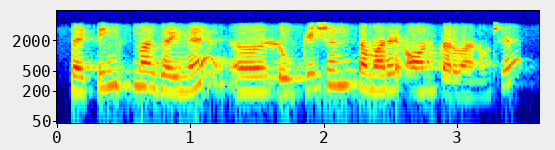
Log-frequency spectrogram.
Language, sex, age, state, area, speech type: Gujarati, female, 30-45, Gujarat, urban, conversation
